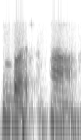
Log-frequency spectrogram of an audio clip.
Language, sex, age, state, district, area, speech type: Marathi, female, 45-60, Maharashtra, Thane, rural, conversation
